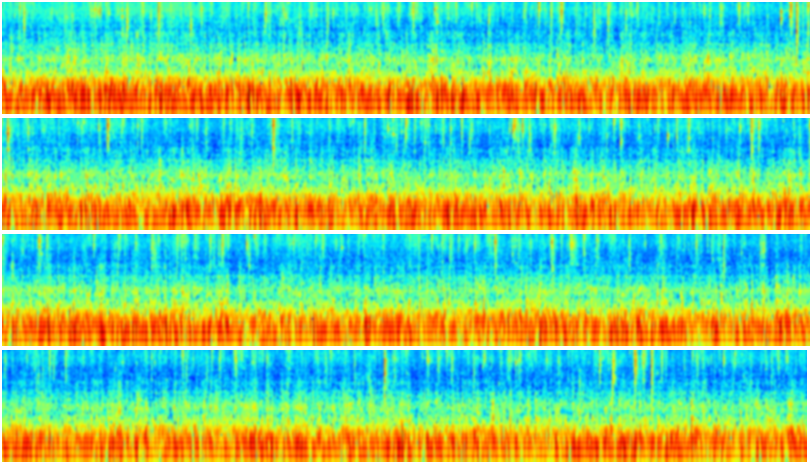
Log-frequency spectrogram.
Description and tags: Fireplace burning wood.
